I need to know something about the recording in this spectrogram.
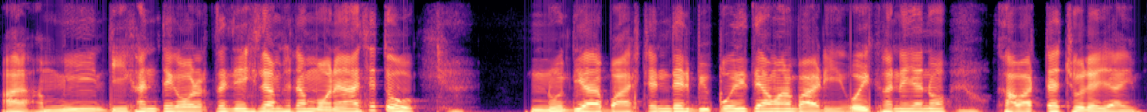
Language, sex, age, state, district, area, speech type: Bengali, male, 18-30, West Bengal, Nadia, rural, spontaneous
